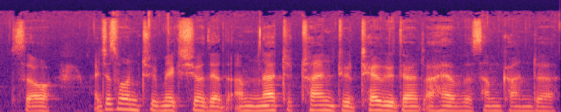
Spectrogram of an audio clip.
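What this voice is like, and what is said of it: Heavy Tibetan accent. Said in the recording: “I got a heavy Tibetan accent ... please don't get rid of your heavy accent. We love your heavy accent.”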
